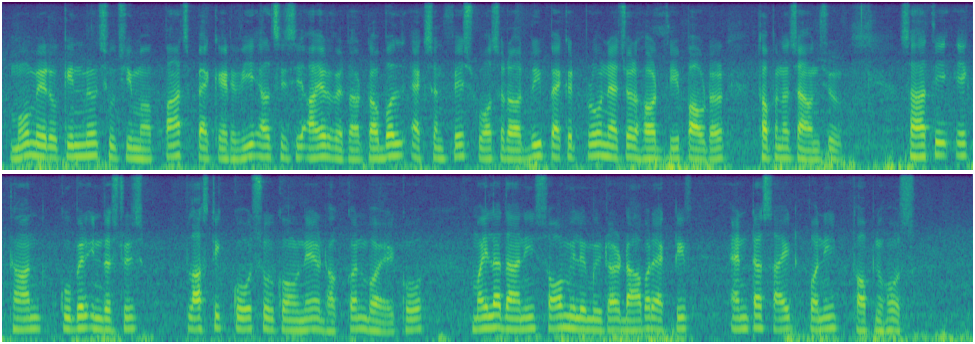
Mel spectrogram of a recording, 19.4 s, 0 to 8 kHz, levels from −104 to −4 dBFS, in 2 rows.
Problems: none marked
